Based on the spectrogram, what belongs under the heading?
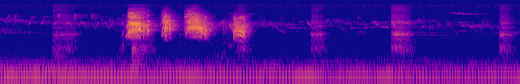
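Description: A man breathing heavily, a noisy breath about once a second, over a steady low drone. A bird squawks several times in quick succession about one and a half to three seconds in.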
